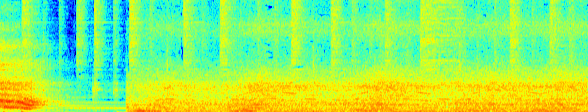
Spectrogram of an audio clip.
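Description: A held, pitched sound bends down and stops just after the start. From about a second in, a car-engine sound effect runs steadily as the pickup truck pulls away, over background music.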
